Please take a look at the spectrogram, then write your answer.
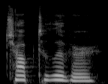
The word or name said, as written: chopped liver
